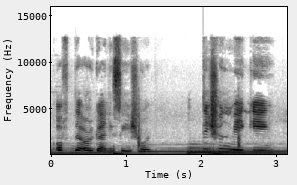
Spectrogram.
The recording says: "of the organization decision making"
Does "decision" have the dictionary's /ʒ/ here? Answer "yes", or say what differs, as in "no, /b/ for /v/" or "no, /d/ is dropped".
no, /ʃ/ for /ʒ/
